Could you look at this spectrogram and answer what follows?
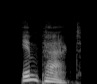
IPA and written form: .ɪmpˈækt (impact)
